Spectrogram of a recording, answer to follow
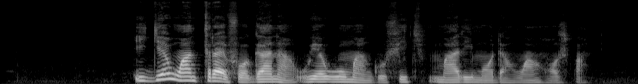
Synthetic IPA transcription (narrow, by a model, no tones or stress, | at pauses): iɡewan̩tɾaifɔɡanawiewumaŋ̩ɡofikmaɾimɔdawan̩ɦɔzba̰n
